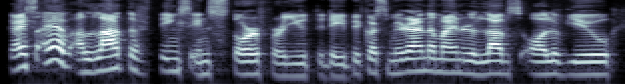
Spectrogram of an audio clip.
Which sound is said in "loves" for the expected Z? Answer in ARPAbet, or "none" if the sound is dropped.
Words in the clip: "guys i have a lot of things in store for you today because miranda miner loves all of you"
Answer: S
